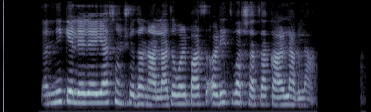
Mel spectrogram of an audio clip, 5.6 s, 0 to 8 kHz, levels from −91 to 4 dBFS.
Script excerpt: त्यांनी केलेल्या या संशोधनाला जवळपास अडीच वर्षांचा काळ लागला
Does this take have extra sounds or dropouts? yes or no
no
